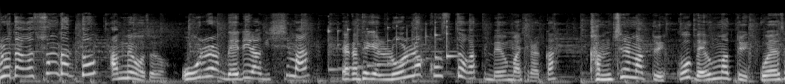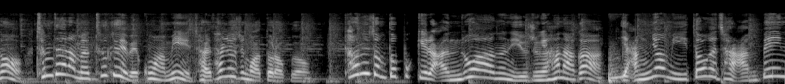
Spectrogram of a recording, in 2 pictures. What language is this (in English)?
Korean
